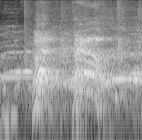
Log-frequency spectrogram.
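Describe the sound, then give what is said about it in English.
An audience erupts in loud cheering when asked whether any engaged people are present, with high whoops and shouts rising in two swelling surges over a continuous roar of many voices. “the crowd goes wild.”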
